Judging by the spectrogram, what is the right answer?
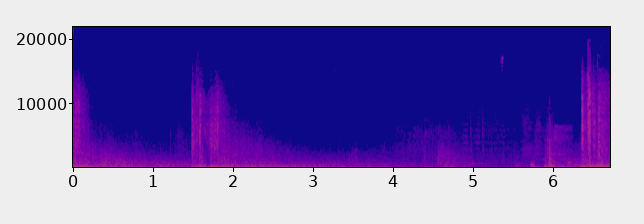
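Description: Ship guns firing a salvo in a naval video game: deep, rumbling booms erupt over a constant roar of battle noise, with several heavy blasts spaced a few seconds apart.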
